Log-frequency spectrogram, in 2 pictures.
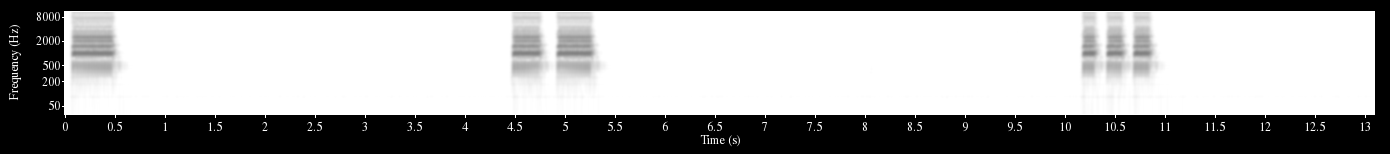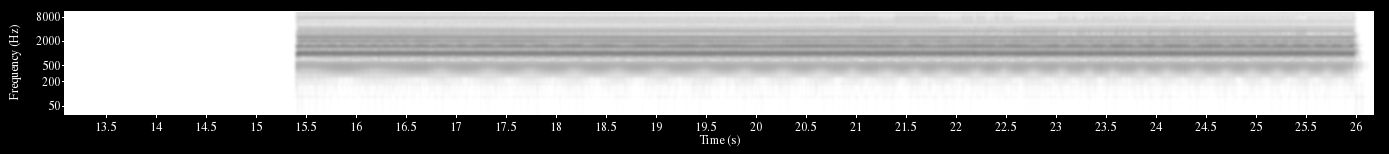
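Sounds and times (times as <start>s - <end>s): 
Chevrolet Silverado tow truck onboard horn: 0.0s - 0.6s, 4.5s - 5.4s, 10.2s - 11.0s, 15.4s - 26.1s.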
